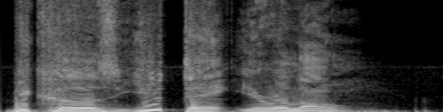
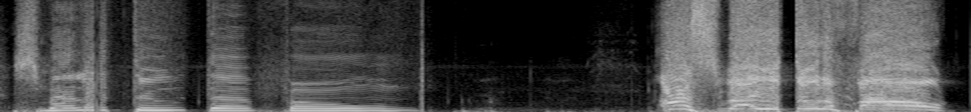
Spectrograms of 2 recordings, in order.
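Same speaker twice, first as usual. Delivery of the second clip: TikTok guy impression; 6 semitones higher, slower than usual. Preacher mimicking a TikTok guy smelling booze, building to a shout. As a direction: build from a slow drawl into a yell. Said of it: "you ever seen that dude on TikTok".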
